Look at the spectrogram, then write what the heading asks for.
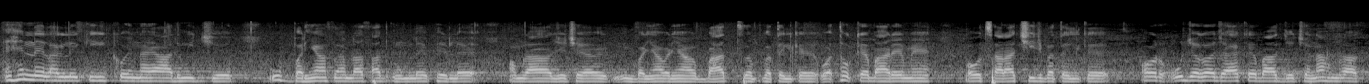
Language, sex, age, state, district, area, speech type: Maithili, male, 30-45, Bihar, Purnia, rural, spontaneous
